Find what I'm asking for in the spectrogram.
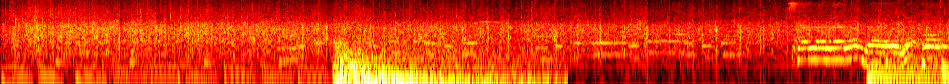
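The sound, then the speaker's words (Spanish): An audience gives a singer strong, steady applause, a continuous wash of clapping with music playing underneath throughout. “Vamos a darle un fuerte aplauso.”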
